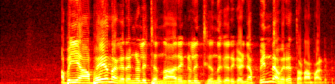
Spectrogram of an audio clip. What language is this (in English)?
Malayalam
